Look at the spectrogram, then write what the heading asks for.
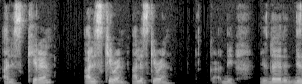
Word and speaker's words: aliskiren: Pronunciation may differ depending on your accent. For me, I think it's called aliskiren. Aliskiren. I think that that I think that's the that's the right uh pronunciation.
